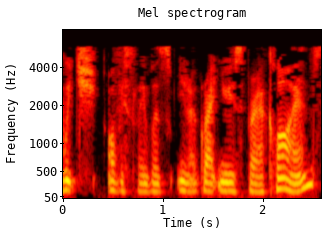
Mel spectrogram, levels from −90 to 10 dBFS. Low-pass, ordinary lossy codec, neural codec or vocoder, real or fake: 7.2 kHz; MP3, 24 kbps; none; real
